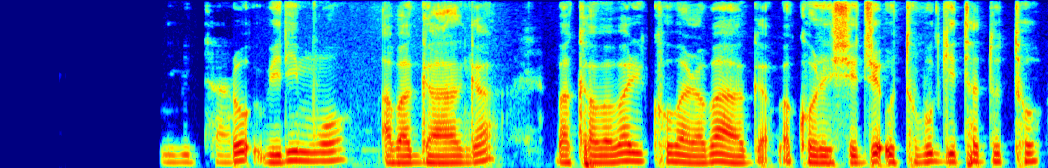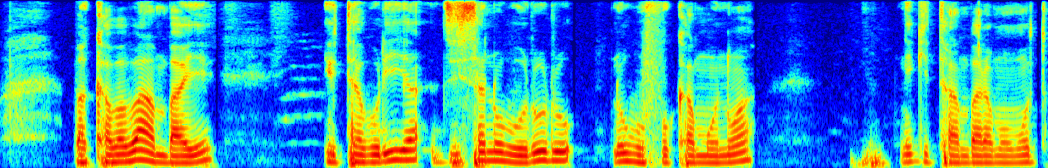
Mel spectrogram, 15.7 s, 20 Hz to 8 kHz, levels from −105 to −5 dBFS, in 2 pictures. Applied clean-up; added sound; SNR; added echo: none; none; none; none.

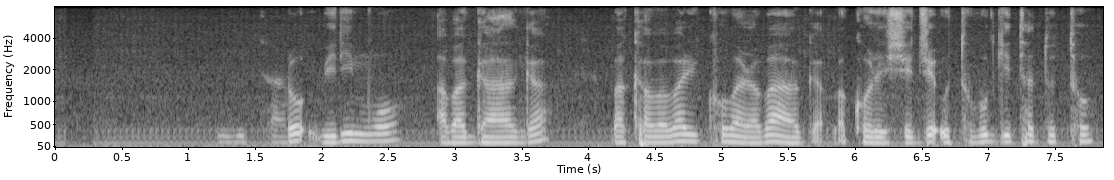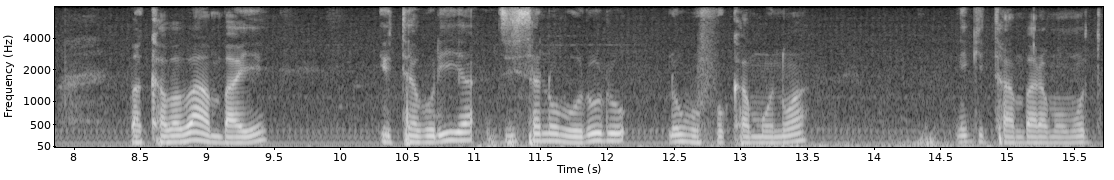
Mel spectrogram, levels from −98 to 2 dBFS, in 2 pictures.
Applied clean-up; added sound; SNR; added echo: none; Stream + Engine; 14 dB; none.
